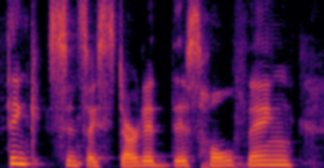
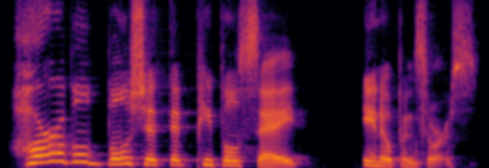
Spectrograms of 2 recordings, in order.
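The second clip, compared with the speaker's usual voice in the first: ordinary talk, nothing marked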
